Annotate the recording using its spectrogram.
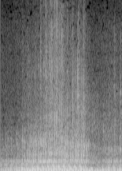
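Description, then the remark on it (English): A loud truck engine roars steadily for a couple of seconds, a thick low rumble with a broad rushing hiss on top, swelling slightly midway as it passes. No one speaks. “That was loud. Get a truck.”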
